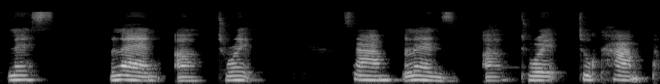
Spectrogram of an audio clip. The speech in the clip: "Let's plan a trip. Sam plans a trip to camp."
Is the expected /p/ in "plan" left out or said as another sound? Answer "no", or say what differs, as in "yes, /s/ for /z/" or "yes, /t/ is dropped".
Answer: yes, /b/ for /p/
